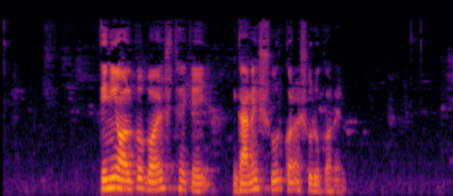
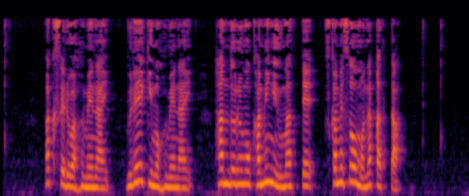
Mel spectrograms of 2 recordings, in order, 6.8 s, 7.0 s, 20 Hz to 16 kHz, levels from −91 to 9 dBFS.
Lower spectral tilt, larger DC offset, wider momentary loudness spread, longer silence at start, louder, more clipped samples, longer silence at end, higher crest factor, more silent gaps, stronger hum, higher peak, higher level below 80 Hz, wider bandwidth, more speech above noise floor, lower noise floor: first, -5.5 dB/octave vs -4 dB/octave; neither; first, 18 LU vs 9 LU; first, 1.5 s vs 0.05 s; first, -18 LUFS vs -21 LUFS; neither; first, 1.65 s vs 1.05 s; first, 22 dB vs 16 dB; neither; neither; first, 0 dBFS vs -6 dBFS; about the same, -58 dBFS vs -60 dBFS; about the same, 11 kHz vs 11.5 kHz; about the same, 43 dB vs 42 dB; about the same, -61 dBFS vs -63 dBFS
